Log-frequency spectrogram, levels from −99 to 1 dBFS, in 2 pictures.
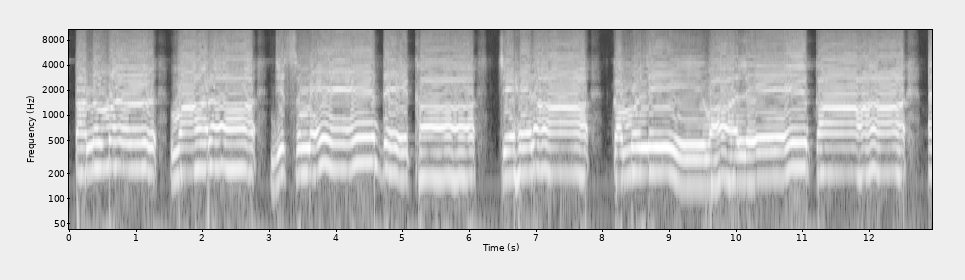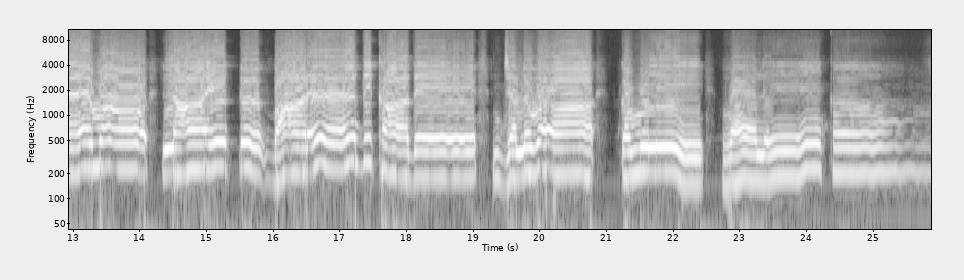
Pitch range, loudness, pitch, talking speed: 185-225 Hz, -3 LUFS, 205 Hz, 45 wpm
